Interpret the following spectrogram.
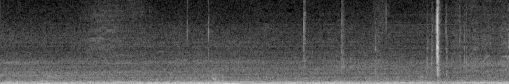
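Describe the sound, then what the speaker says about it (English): Steady low engine drone of a lawn mower cutting grass near Lake Murray, a continuous distant rumble throughout with a brief sharp click near the end. "That man up there cutting grass."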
